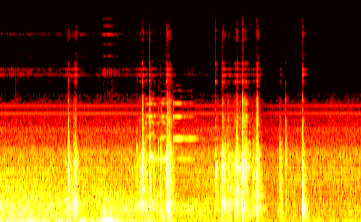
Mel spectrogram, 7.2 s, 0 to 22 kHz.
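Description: Tikka M55 .243 bolt-action rifle being handled after a shot: a string of sharp metallic clicks and clacks in short clusters, typical of the bolt being worked to eject the spent case and chamber the next round. Under the first two seconds a low rumble dies away, the tail of the shot just fired.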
